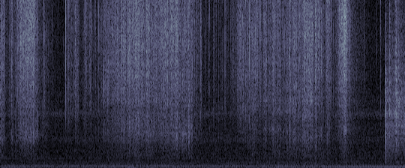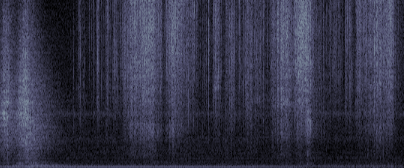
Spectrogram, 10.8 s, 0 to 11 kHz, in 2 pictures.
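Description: A large clump of about 11,000 tiny 3 mm coated neodymium magnetic balls is held in both hands while fingertips squeeze, knead and pull the strands apart. The balls click and snap back together in a dense, continuous crackle of bright, crisp ticks, with a few louder snaps standing out. A steady low hum runs underneath throughout.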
